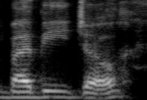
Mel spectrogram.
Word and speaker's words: Badillo: adelio but i know in puerto rico you pronounce it differently yes um in puerto rico will be badillo right now right though as well so i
